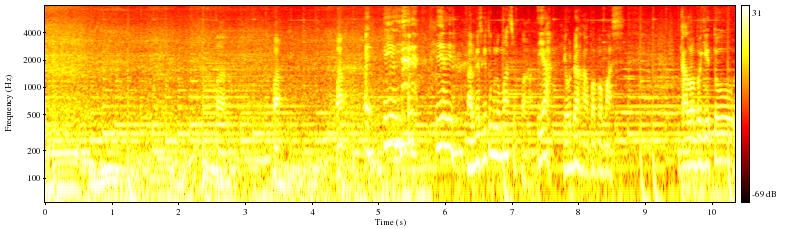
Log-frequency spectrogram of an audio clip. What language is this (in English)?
Indonesian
